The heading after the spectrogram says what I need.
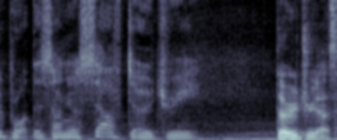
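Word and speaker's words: Doedre: Dodri, that's how you pronounce its name.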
